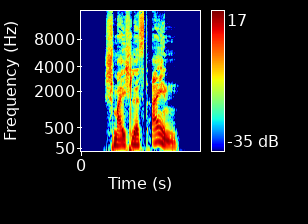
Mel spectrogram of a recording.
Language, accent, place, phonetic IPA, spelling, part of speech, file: German, Germany, Berlin, [ˌʃmaɪ̯çləst ˈaɪ̯n], schmeichlest ein, verb, De-schmeichlest ein.ogg
- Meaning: second-person singular subjunctive I of einschmeicheln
